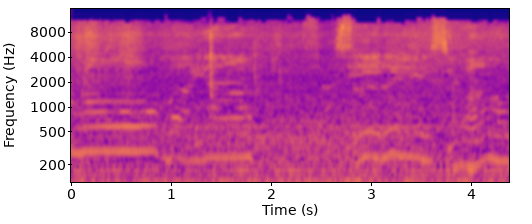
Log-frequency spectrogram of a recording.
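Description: Steady low road and engine rumble heard inside a moving small Honda car. Over it, a voice holds a few long sung notes.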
